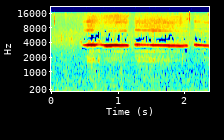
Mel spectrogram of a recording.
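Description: A nightingale gives its whistled position call, which always opens its song: a series of long, thin, steady high-pitched notes with brief gaps between them, clear against a quiet background.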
